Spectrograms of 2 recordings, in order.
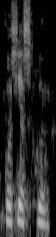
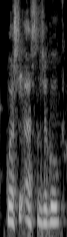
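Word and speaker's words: Kosciuszko: इसको पढ़ते हैं कोसियासजको। जो भी आप प्रोनाउंसिएशन कर सकते हैं। ठीक है। तो माउंट कोसियासको। ठीक है, माउंट कोसियासजगो कर लीजिए या माउंट कोसियासको कर लीजिए।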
